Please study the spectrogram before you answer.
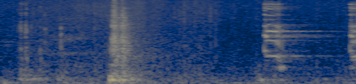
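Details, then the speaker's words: Mechanical Bosch MFI fuel injector on a hand-pump tester with a fume containment bottle: short high squeaky chirps, three bursts in two seconds as the pump is stroked, judged a good injector; normal fuel injector chatter. "Hey, that's not bad. Hear that squeak?"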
